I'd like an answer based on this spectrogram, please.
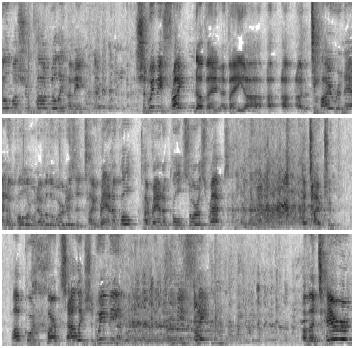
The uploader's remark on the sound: LIVE stand up comedy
